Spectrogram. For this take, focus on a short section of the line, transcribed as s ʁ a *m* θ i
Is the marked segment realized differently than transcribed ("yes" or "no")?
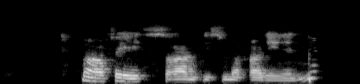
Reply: no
